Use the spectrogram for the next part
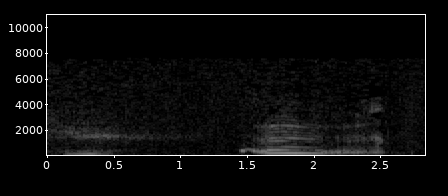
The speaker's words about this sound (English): It's funny, I don't know why I'm yawning. Nerves, I guess.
